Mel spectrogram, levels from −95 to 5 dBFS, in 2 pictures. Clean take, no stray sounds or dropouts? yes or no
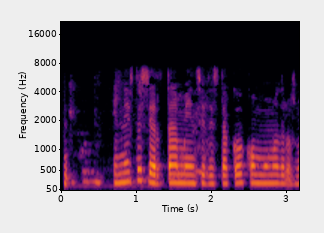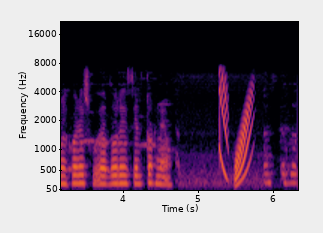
no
